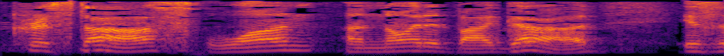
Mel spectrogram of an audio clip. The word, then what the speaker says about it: Christos: C-H-R-I-S-T-O-S, accent on the last syllable.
